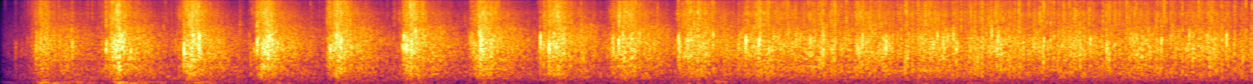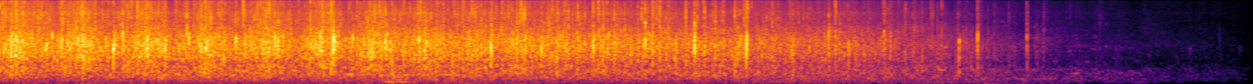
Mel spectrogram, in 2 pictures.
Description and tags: crowd applause theatre
theatre, crowd, applause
